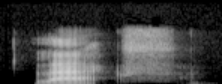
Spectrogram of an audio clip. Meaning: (noun) A salmon; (adjective) 1. Lenient and allowing for deviation; not strict 2. Loose; not tight or taut 3. Lacking care; neglectful, negligent 4. Describing an associative monoidal functor
- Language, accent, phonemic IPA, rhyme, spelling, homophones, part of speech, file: English, US, /læks/, -æks, lax, lacs / lacks, noun / adjective, En-us-lax.ogg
